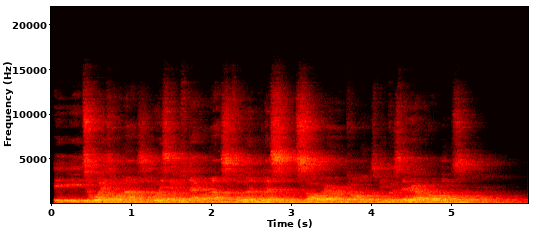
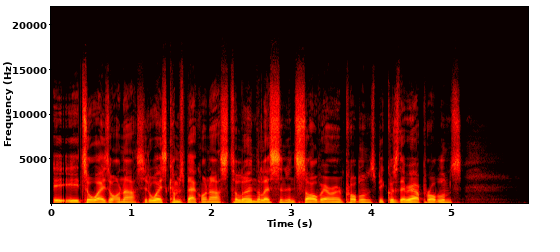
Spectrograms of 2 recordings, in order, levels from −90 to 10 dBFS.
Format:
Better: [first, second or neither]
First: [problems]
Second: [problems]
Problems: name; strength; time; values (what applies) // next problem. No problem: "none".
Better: second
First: off-mic speech; far // room echo; strong; dies away in 2.2 s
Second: none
